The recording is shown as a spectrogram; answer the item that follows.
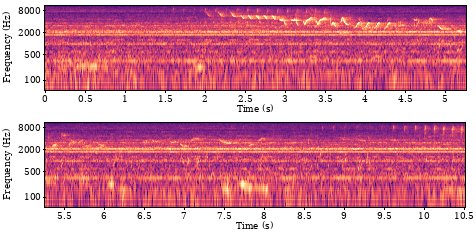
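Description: Birds chirping and singing, with a fast trill that steps down in pitch between about two and four seconds in. Under it runs a steady hum from the small electric water pump as its stream pours into a tub.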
